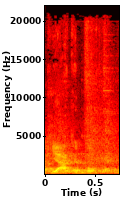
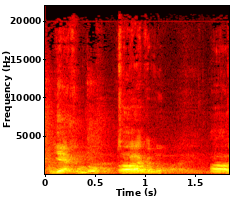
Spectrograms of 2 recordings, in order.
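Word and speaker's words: Yadkinville: Like Yakinville. – Yakinville. – There's no Ville, it's Vol.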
